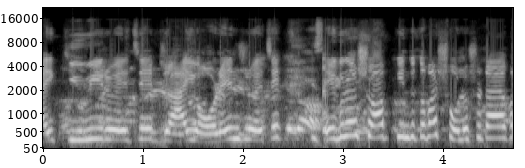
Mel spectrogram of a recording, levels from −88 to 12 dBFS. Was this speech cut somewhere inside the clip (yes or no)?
no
